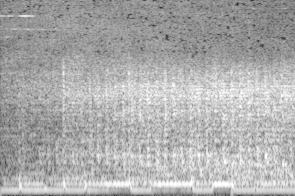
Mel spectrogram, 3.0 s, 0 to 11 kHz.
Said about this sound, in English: Around 3 p.m, the beat of helicopter blades creates this cacophony inside the jail cells. A helicopter is hovering just above the roof of the prison, right on top of the roof covering the solitary confinement wing.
